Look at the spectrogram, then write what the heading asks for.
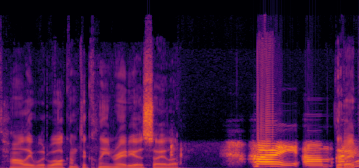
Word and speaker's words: Soila: Welcome to KLEAN Radio, Soila. Hi. Did I pronounce it correctly? Yes, Soila.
